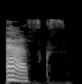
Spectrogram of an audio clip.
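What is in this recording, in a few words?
"asks", English, British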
